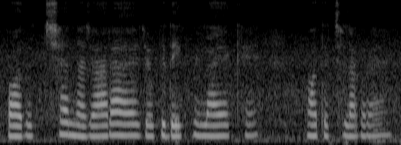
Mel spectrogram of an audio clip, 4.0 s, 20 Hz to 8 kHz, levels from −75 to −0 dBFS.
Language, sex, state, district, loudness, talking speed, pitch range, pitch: Hindi, female, Goa, North and South Goa, -35 LUFS, 195 wpm, 220-230 Hz, 225 Hz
